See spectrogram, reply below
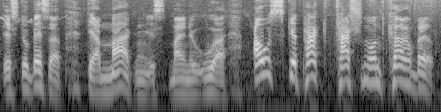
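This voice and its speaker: An actor playing a jovial, boisterous, good-natured bohemian in a radio play, exclaiming heartily. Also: male voice, mid-range voice, very animated, a little slow, a little hiss or hum.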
